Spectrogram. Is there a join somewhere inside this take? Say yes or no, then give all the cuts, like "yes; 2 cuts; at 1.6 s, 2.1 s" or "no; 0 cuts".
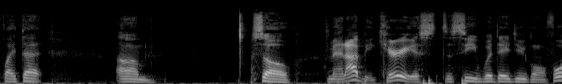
yes; 2 cuts; at 3.3 s, 4.4 s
